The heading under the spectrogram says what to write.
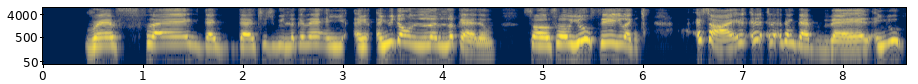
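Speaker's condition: Stuttering; repeated sounds, repeated words

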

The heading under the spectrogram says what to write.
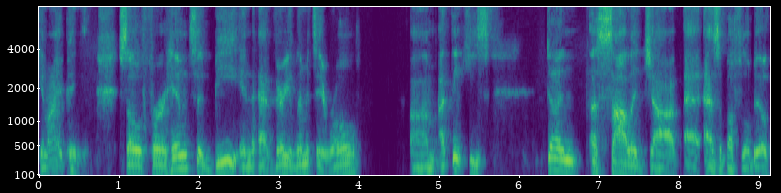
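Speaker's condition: No condition

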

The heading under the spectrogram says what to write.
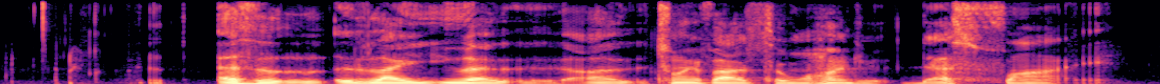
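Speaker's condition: Stutter; frequent stutter, described as a disability; stutters a lot, no stuttering while role-playing; prolonged sounds

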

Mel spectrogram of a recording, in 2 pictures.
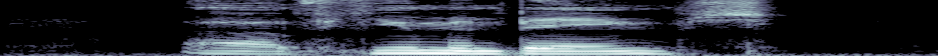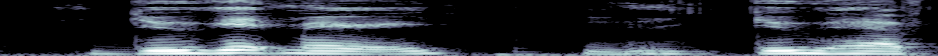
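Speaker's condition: Cerebral palsy; wheelchair user

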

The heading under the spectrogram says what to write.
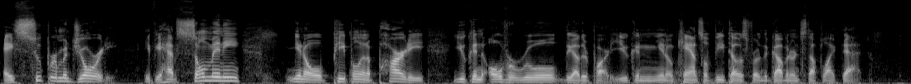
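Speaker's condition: No condition

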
